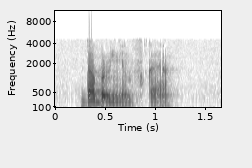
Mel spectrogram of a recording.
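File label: Metro Dobryninskaya, Russian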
